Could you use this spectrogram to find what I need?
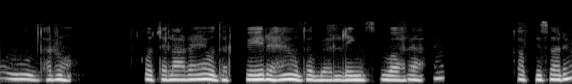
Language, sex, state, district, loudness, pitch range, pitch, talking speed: Hindi, female, Bihar, Muzaffarpur, -14 LUFS, 205-225 Hz, 215 Hz, 145 wpm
